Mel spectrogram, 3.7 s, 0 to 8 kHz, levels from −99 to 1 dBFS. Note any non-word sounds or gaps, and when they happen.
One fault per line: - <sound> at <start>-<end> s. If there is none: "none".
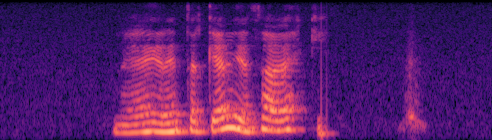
- whoosh at 3.0-3.2 s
